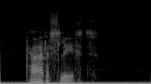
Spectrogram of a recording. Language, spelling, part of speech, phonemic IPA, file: Dutch, kaarslicht, noun, /ˈkaːrslɪxt/, Nl-kaarslicht.ogg
- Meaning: candlelight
